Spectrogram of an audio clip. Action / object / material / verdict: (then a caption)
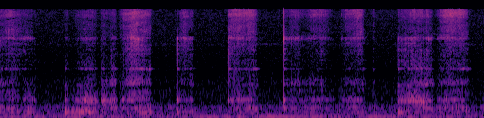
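scrape / bamboo lid on a small glass jar / bamboo / none. Long nails scratch and tap across the flat top of a round wooden bamboo lid sitting on a small glass jar. Raspy, filing-like scraping strokes come in bursts with a bright hiss, punctuated by a few sharp taps, over a steady low rumble.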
